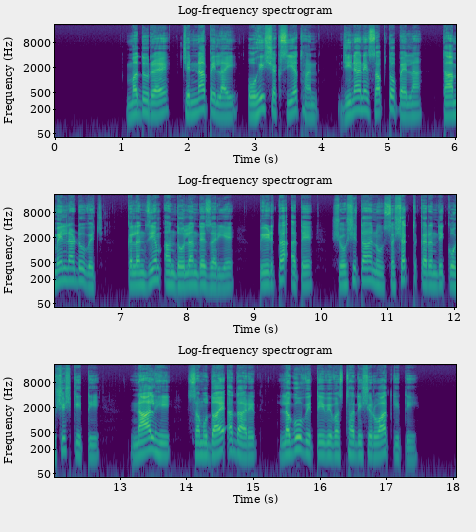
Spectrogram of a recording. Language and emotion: Punjabi, neutral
